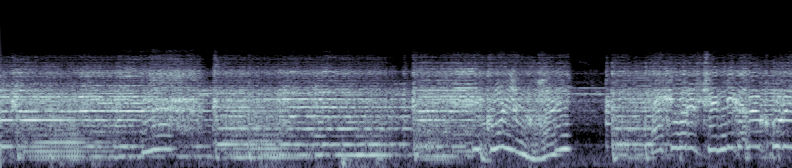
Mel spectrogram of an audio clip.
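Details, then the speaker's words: CRT TV sound after bypassing an audio IC that distorts when hot by rerouting the mic line: music and singing play cleanly with no crackle, hum or distortion; clear audio output after the fix. "তো এই মাইকের লাইনটা খুলে দিলাম, খুলে দিয়ে এটার থেকে যে মাইকের লাইন দিছি, দেখুন এতে কি সুন্দর ক্লিয়ার।"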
